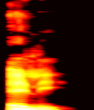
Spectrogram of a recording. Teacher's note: So when you have a verb that starts with a vowel, it's often really bound with the pronoun. So she is actually sounds elle est, as if it was only one word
